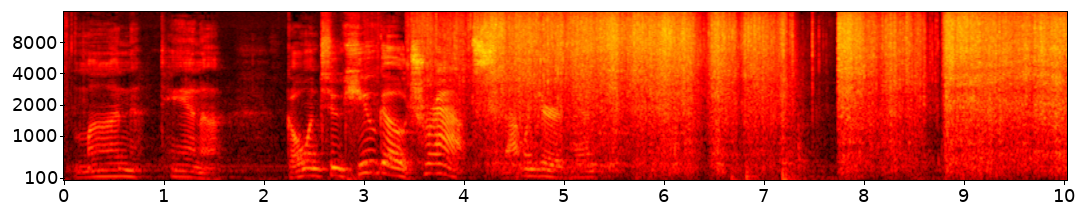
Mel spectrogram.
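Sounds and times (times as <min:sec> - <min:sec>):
plastic bag crinkling: 0:02.9 - 0:10.0.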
